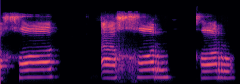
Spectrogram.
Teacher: Ya, kho itu termasuk huruf yang tebal. Tapi cara menebalkan bunyi huruf kho adalah tidak dengan memajukan kedua bibir, tetapi dengan mengangkat pangkal lidah. Apalagi ketika dia fathah, mulutnya harus dibuka kho, akhor, khor, nah gitu.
